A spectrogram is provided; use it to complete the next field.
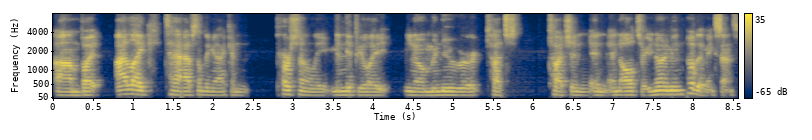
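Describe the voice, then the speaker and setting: A man's medium-pitched voice with a bright, sharp tone, monotone, flat intonation and an American accent. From US East Coast. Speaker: musician and streamer. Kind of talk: casual live stream chat. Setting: live stream. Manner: halting, filler-heavy.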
